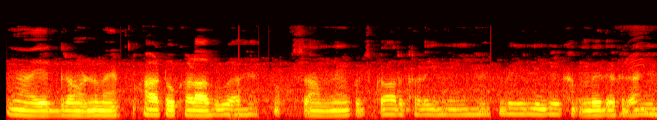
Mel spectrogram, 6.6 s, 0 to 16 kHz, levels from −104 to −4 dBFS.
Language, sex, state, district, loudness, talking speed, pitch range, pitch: Hindi, male, Uttar Pradesh, Ghazipur, -31 LUFS, 185 wpm, 105-120 Hz, 115 Hz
